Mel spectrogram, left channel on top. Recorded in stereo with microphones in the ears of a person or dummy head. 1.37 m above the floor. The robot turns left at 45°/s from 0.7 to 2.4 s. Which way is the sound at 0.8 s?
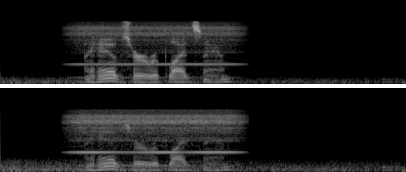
140° left.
